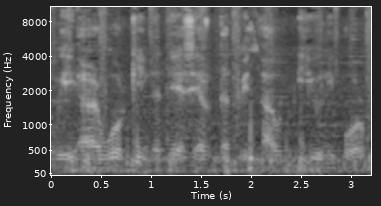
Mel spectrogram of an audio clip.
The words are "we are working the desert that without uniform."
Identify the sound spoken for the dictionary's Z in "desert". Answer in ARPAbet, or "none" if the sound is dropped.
S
